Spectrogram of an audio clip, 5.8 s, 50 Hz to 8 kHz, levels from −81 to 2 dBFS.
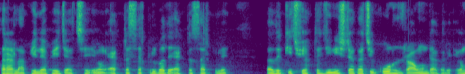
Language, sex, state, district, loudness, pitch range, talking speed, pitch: Bengali, male, Bihar, Katihar, -15 LUFS, 140-165 Hz, 215 wpm, 145 Hz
